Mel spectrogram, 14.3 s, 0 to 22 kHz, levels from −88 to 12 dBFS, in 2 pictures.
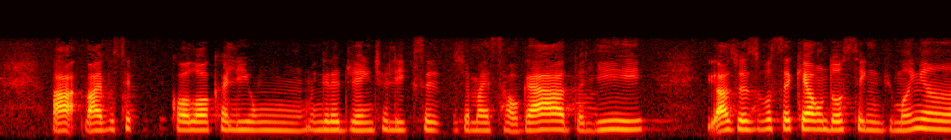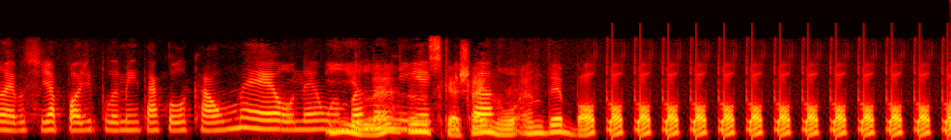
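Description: Speech with echo with no canceller running throughout: a faint, thin copy about 28 dB below the talker trails every phrase by roughly 300 ms, as the far end's loudspeaker leaks back into its microphone and returns the voice down the line. From 11.73 s to the end the audio locks into a broken-record loop, a single 210 ms fragment repeating 12 times back to back. The likely cause is a stalled stream resending its last held piece while the audio that should have played is lost.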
